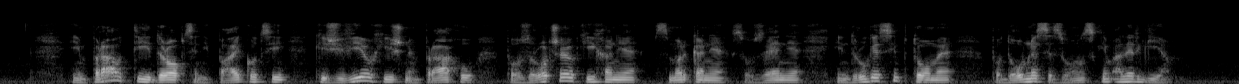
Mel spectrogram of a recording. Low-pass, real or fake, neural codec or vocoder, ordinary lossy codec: 7.2 kHz; real; none; none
